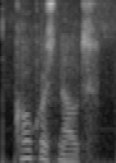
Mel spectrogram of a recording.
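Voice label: "kokosnoot", Dutch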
